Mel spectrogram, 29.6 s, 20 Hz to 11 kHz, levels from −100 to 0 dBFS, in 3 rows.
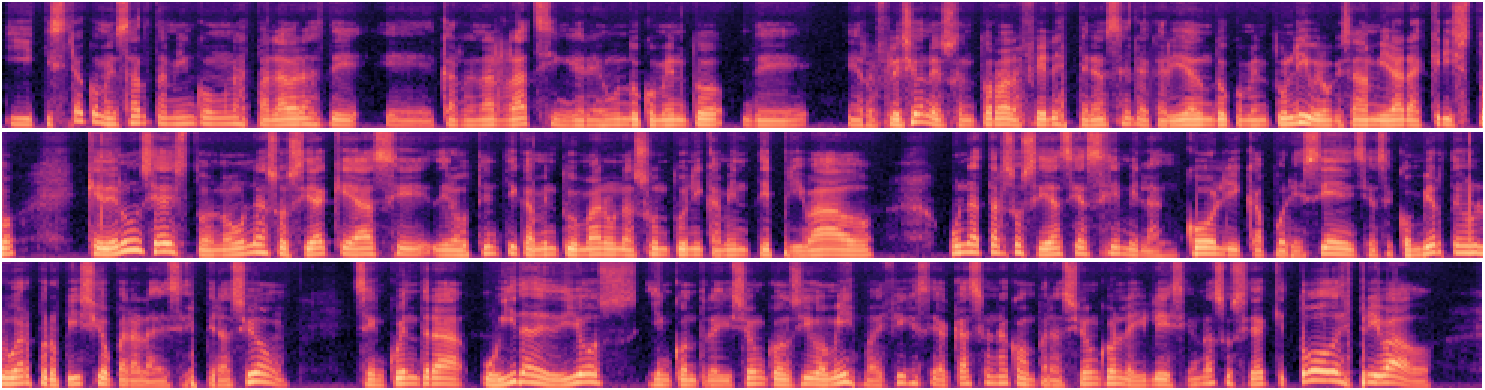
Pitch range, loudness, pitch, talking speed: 125-155 Hz, -19 LUFS, 140 Hz, 190 wpm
